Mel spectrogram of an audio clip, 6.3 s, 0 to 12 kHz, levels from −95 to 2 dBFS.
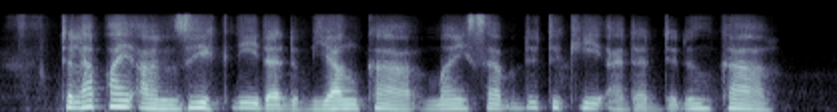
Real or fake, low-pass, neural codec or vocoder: fake; 7.2 kHz; codec, 16 kHz, 0.7 kbps, FocalCodec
